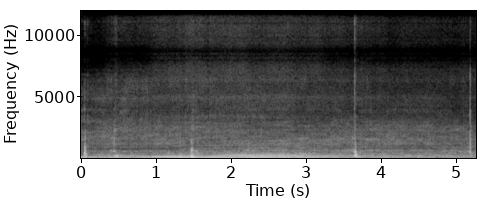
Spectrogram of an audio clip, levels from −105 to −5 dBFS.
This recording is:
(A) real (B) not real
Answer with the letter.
B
